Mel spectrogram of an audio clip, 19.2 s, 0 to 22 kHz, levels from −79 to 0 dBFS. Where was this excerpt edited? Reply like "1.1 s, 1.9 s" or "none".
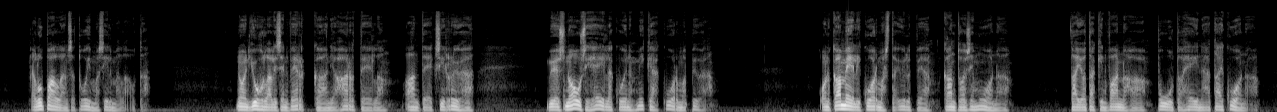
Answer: none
